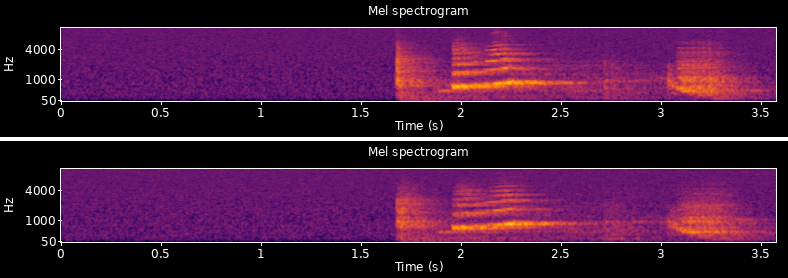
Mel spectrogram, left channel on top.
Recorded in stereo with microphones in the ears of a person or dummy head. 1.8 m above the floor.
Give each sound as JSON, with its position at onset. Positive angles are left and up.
{"t": 1.7, "sound": "a squeak", "side_deg": 55, "distance_m": 1.5}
